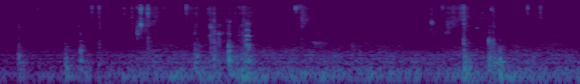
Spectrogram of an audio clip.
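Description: Faint wet squelches and small splashes of cut bitter bolete pieces being stirred and scooped in a tub of water with a plastic slotted spoon, a cluster of them between one and three seconds in and a few more around six seconds.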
